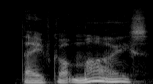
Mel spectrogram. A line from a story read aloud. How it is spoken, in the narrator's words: said the Doctor in an equally melodic tone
